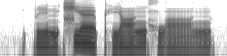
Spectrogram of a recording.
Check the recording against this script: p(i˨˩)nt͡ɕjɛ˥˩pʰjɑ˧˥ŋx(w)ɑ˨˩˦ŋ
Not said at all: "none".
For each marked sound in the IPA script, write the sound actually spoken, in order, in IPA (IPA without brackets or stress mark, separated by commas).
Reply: i˨˩, w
